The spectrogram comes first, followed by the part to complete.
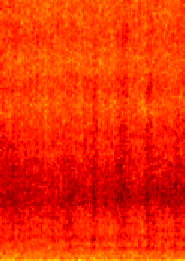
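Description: Sliced beef sizzling in a hot oiled wok as it starts to sear: a loud, steady sizzle that began the moment the meat hit the pan.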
